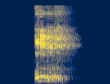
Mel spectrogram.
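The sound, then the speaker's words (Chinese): A single harsh throat-clearing hawk comes from a person bringing up white phlegm. It is one rough, loud burst lasting under a second, heard alone. “这些吐出来很多白痰的好，那这肺都解净了”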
